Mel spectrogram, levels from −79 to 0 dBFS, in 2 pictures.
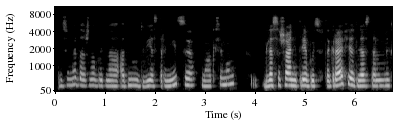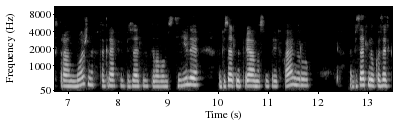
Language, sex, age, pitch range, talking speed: Russian, female, 20-39, 210-245 Hz, 125 wpm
